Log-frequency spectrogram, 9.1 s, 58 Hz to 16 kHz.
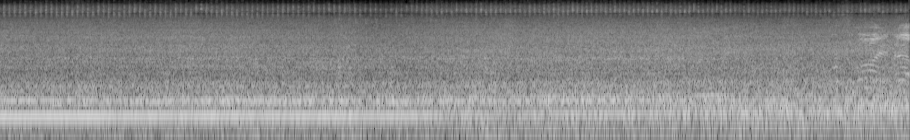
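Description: Engine of a 1970 Ford Mustang droning steadily while driving, a loud low hum with strong tonal bands that holds for several seconds, then shifts as the throttle opens, continuous road rumble throughout.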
